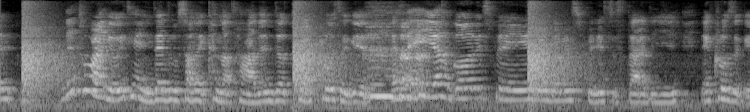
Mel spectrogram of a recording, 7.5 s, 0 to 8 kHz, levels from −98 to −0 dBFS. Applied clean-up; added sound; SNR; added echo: none; Clapping; 3 dB; reverberation time 0.2 s.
